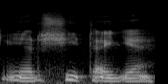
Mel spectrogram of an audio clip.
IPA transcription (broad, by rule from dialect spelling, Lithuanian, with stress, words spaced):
ɪr ˈʃʲiːtɐ ˈɡʲɪ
